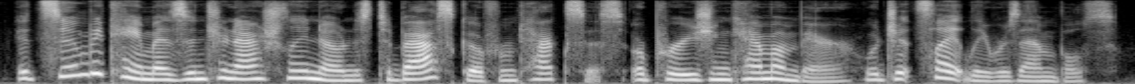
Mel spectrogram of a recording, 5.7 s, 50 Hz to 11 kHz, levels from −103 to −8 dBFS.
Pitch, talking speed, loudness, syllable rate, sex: 230 Hz, 180 wpm, -18 LUFS, 6.3 syllables/s, female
